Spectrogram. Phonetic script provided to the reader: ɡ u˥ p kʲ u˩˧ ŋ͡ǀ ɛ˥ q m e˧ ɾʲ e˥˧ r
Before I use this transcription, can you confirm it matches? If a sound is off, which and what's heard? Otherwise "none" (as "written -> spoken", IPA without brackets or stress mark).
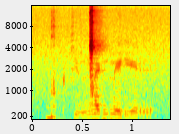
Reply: q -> ɡ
